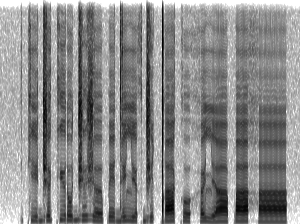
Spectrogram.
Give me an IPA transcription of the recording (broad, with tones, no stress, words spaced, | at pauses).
kʲe˧ d͡ʒə˥˩kʲɯ˥˧ɾo˦˥d͡ʒɨ˦˥ ʒəː˧pe˥˩ de˥˧lʲœ˥˩θd͡ʒɪ˥˩ ǃa˧˥˧ ko˥˩hœ˥˩lʲaː˥˧ paː˦˥haː˧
